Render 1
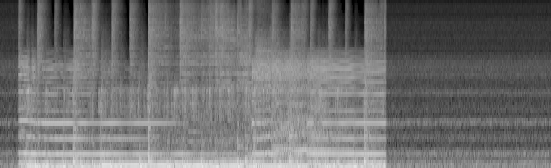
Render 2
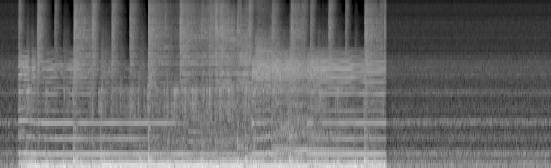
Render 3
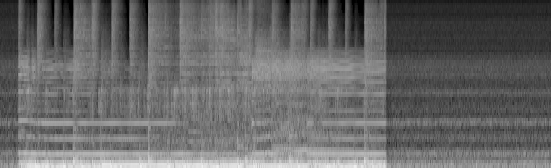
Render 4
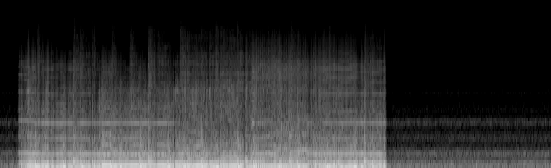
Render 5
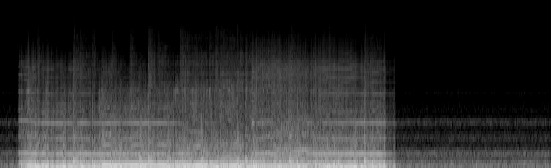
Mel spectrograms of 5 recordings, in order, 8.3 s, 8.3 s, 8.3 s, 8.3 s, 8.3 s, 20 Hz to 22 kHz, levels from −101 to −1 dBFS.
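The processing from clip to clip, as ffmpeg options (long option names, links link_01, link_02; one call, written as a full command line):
ffmpeg -i in.wav -filter_complex "[0:a]acrossover=split=280|3000[link_01][link_02][link_03];[link_02]acompressor=threshold=-33dB:ratio=6[link_04];[link_01][link_04][link_03]amix=inputs=3:normalize=0" out.wav
ffmpeg -i in.wav -af "lowshelf=frequency=170:gain=6,volume=-1.5dB" out.wav
ffmpeg -i in.wav -af "aeval=exprs='0.501*(cos(1*acos(clip(val(0)/0.501,-1,1)))-cos(1*PI/2))+0.0398*(cos(7*acos(clip(val(0)/0.501,-1,1)))-cos(7*PI/2))':channel_layout=same,adynamicsmooth=sensitivity=0.5:basefreq=630,volume=-8dB" out.wav
ffmpeg -i in.wav -af "asoftclip=type=tanh:threshold=-18dB,aecho=1:1:145:0.224" out.wav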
